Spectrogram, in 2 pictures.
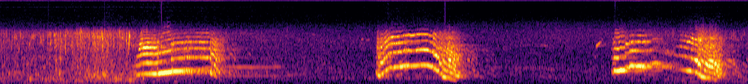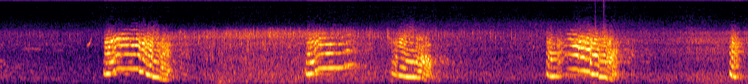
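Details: Whale song in a regular series of harmonic upsweeps and downward glides, phrases recurring roughly every three seconds, each wavering and bright, with quiet ocean background between them.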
